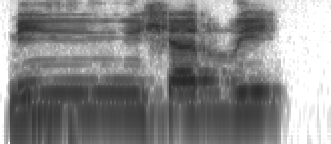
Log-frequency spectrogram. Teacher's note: Nah, dan setelahnya itu ada huruf shin ya. Huruf shin ini adalah tengah lidah kita nempel ke langit-langit yang atas. Maka ketika membaca ikhfanya harus siap-siap ya.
